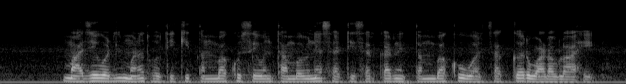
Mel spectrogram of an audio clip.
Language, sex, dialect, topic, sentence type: Marathi, male, Northern Konkan, agriculture, statement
